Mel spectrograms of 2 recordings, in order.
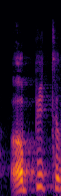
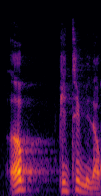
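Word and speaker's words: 업비트: 발음 그대로 썼나 봐요 5피트 가 아니라 정확하게 하면은 업이 틉니다 고수정 하고요 그 다음에 또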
